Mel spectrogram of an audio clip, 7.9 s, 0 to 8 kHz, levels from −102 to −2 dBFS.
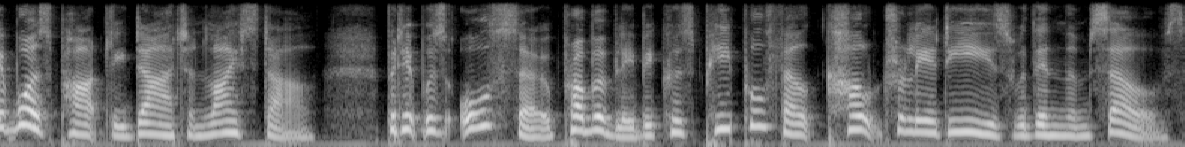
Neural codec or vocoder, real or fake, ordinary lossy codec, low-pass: none; real; Opus, 64 kbps; 7.2 kHz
